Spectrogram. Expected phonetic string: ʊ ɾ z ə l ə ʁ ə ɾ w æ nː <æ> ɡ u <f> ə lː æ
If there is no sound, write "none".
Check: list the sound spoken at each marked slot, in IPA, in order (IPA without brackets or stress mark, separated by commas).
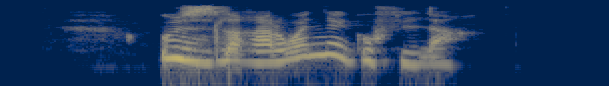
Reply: æ, f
